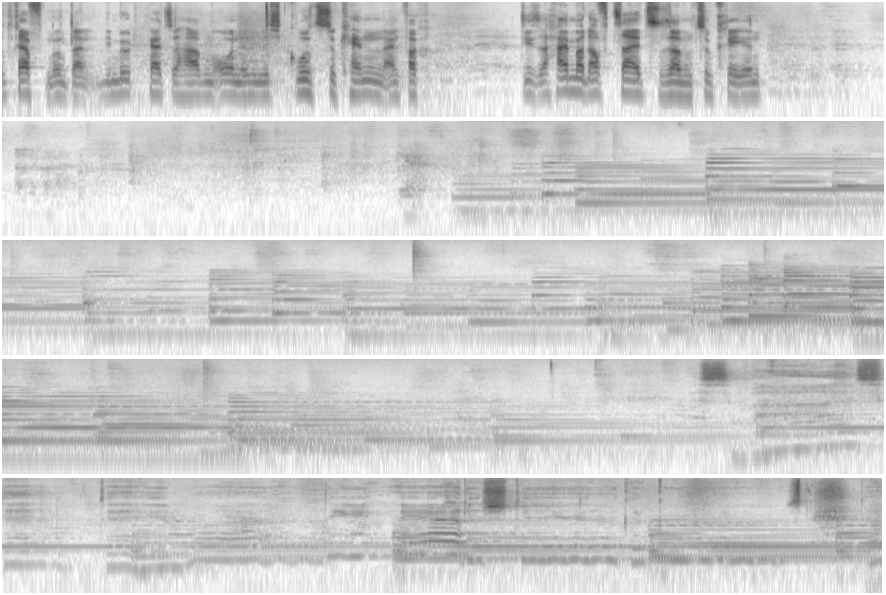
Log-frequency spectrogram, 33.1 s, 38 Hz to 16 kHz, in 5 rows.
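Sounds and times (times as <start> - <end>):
piano playing slow chords: 10.0 - 33.0
person singing: 24.5 - 33.0.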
